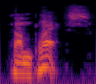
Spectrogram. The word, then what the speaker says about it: complex: Complex. – The second syllable, plex, P-L-E-X, is correct. – Remove. – The second syllable, moved, M-O-V-E-D, is correct.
